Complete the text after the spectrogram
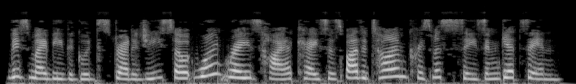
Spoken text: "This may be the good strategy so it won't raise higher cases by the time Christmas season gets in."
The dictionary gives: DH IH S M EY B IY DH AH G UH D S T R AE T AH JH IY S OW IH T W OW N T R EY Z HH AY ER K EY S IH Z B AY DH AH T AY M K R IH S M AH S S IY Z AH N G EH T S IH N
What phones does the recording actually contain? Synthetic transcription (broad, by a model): DH IH S M EY B IY DH AH G UH D S T R AE T AH JH IY S OW IH T W OW N T R EY Z HH AY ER K EY S IH Z B AY DH AH T AY M K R IH S M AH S S IY Z AH N G EH T S IH N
